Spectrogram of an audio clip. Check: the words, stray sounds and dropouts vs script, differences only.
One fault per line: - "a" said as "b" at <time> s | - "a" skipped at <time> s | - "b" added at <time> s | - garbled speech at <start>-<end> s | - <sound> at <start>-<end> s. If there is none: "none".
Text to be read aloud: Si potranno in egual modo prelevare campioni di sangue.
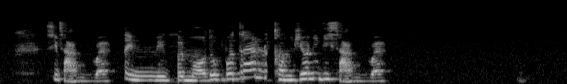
- "potranno" said as "sangue" at 0.6 s
- dropout at 1.7-1.8 s
- "prelevare" said as "potranno" at 2.2 s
